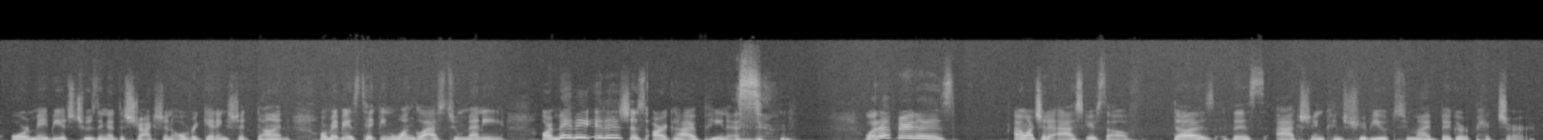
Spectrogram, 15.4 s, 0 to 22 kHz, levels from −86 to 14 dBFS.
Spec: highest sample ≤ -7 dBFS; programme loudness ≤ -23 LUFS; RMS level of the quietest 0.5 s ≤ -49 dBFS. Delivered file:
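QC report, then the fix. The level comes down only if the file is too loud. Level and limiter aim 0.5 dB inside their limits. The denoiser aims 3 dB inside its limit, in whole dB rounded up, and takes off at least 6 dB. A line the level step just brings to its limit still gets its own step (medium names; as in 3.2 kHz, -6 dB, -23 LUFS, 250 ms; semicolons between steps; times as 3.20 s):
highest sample -1.5 dBFS: fail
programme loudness -14.5 LUFS: fail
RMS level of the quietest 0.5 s -38 dBFS: fail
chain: noise reduction 6 dB, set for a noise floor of -38 dBFS; trim -9 dB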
